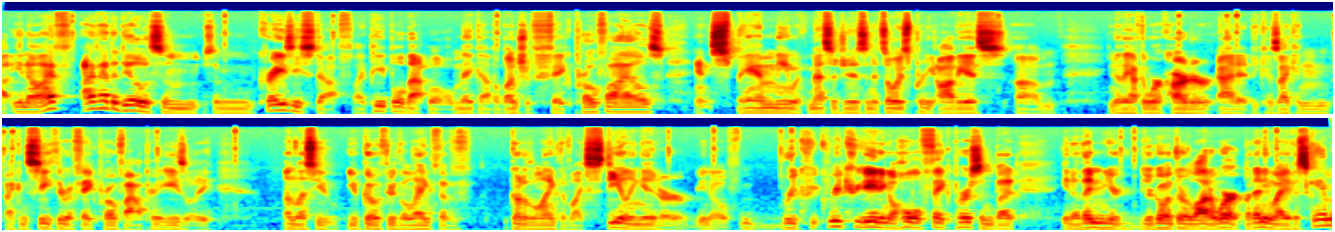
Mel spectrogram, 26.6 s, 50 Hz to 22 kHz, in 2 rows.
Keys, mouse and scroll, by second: 0.3-1.8 drag, 2.9-4.5 drag, 7.8 scroll down 1, 8.2 scroll up 3, 9.6-11.4 drag, 11.8 click, 12.9 click, 14.5-15.2 drag, 19.6 click, 20.7 click, 21.5-22.1 scroll down 3, 22.8-24.1 scroll up 5, 24.1 click, 25.5 ctrl+click.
